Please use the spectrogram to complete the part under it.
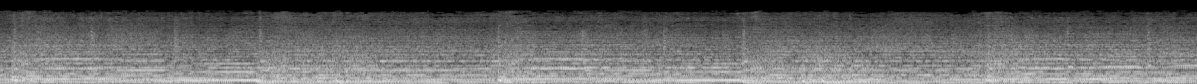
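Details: Steady instrumental music with sustained tones and a low bass line, with no animal calls to be heard.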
